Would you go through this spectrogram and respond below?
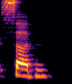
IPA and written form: ˈsʌ-n (sudden)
